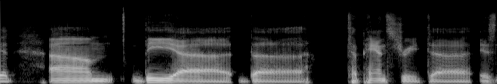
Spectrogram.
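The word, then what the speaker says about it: Tappan Street: It's Tapan Street, not Tapen Street. I don't understand why Ta Pan is Tapan like rhymes with Japan, but be it.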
